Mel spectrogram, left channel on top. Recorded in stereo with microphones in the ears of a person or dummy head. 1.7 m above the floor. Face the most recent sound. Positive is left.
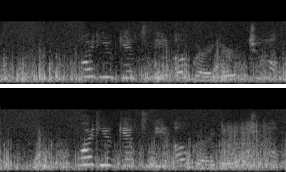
turn(degrees=45)  # may be behind; listen again after turning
